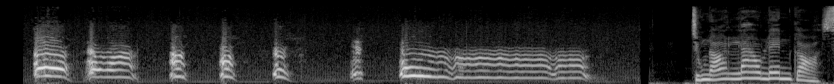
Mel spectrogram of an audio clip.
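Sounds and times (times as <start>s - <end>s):
hunting dog yelping short and sharp: 0.3s - 6.0s
speech: 7.0s - 8.3s.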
